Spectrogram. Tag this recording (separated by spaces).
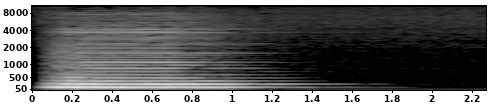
ambiance sound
